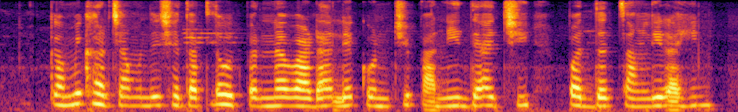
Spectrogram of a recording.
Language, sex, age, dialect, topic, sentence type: Marathi, female, 18-24, Varhadi, agriculture, question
